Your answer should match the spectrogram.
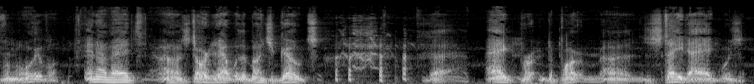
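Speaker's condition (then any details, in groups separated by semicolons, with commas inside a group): Laryngeal cancer; laryngeal cancer following lung cancer diagnosed 2006, later lesions in mouth and one on neck, about 12 years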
